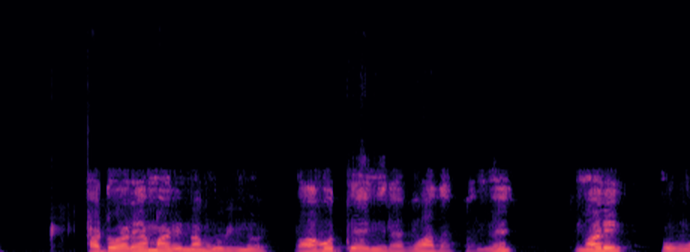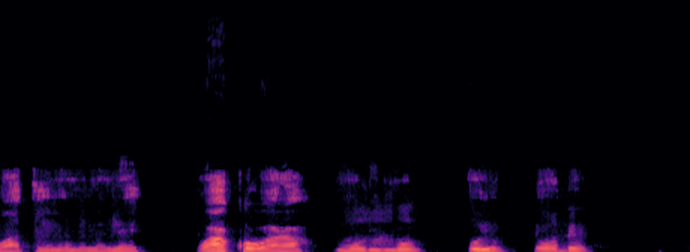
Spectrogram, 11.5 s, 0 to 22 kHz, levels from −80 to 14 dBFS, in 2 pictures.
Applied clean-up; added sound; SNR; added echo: neural mask model DeepFilterNet 3.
